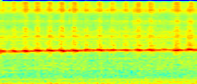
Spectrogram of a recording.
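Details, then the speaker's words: Engine running with a steady high whistle over low rumble from an exhaust leak: front-pipe flanges rotted out, whistling through the gaskets by the converters, with brackets rusted off the cats. "but exhaust leak um and what happened is the flanges rotted out and it actually whistles through the gaskets in that uh uh front pipe converters and the brackets were rusted off the cats"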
